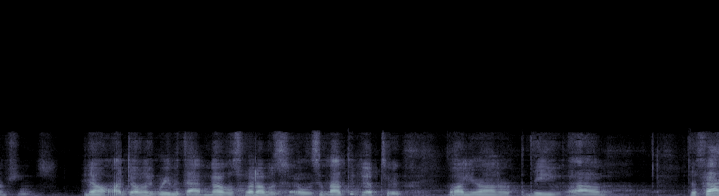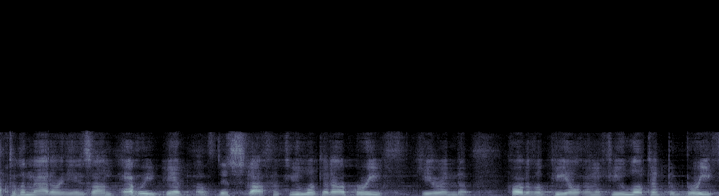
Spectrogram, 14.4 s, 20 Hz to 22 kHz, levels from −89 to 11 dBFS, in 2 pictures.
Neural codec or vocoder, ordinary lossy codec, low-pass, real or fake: codec, 24 kHz, 1 kbps, SNAC; AAC, 32 kbps; 7.2 kHz; fake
